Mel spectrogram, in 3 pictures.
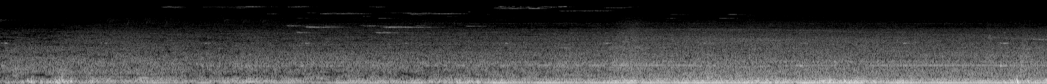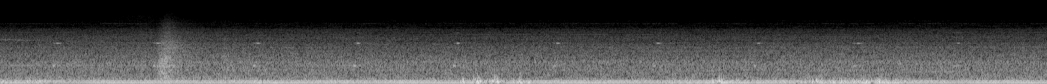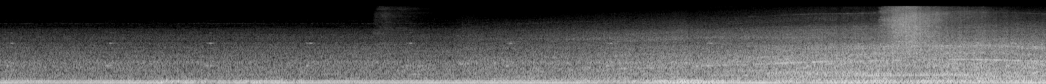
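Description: A heavy diesel engine runs with a steady low drone that slowly grows louder. Near the end a city bus pulls through the intersection, its engine and drive making a rising whine as it accelerates. A faint tick repeats about once a second through the middle.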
